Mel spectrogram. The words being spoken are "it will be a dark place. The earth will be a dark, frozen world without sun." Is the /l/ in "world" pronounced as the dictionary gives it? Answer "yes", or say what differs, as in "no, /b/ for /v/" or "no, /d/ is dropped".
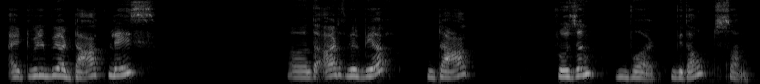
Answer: no, /l/ is dropped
